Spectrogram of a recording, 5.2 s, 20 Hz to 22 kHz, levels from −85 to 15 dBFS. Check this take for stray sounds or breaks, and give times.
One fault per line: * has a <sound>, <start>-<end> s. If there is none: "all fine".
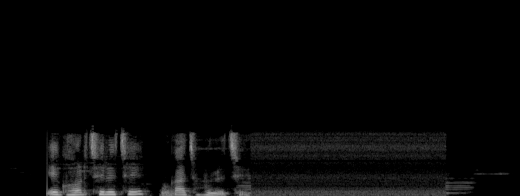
all fine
